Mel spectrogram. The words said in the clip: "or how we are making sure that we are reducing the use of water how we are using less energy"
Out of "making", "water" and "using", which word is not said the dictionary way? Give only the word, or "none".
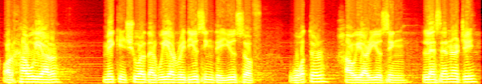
using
